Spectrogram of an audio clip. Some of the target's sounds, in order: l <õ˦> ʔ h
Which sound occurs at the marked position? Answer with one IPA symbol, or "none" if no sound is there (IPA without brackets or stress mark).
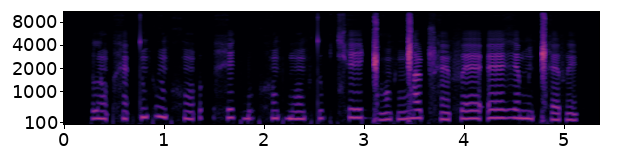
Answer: õ˨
